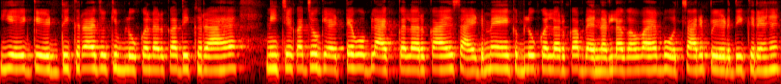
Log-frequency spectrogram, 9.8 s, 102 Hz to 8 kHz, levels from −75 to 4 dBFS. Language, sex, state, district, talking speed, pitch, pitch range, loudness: Hindi, female, Jharkhand, Jamtara, 245 wpm, 225 Hz, 215-235 Hz, -16 LUFS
